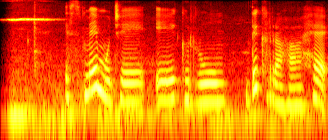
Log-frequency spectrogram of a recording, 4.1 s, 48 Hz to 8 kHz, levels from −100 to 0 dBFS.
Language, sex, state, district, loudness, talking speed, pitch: Hindi, female, Madhya Pradesh, Katni, -16 LUFS, 100 wpm, 190 Hz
